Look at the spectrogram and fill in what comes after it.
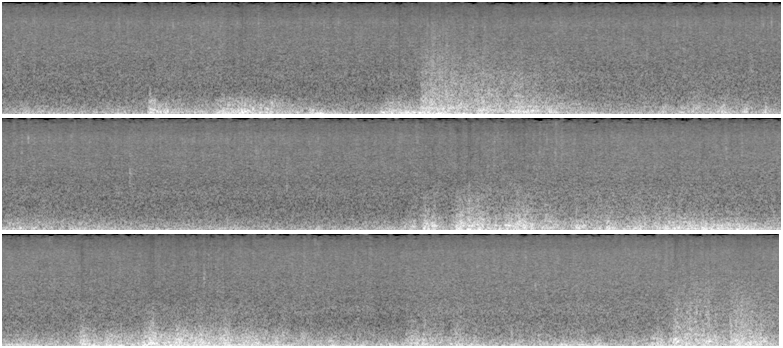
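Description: Thunderstorm: steady rain with several rolls of thunder rumbling over it, the sharpest about five seconds in.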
